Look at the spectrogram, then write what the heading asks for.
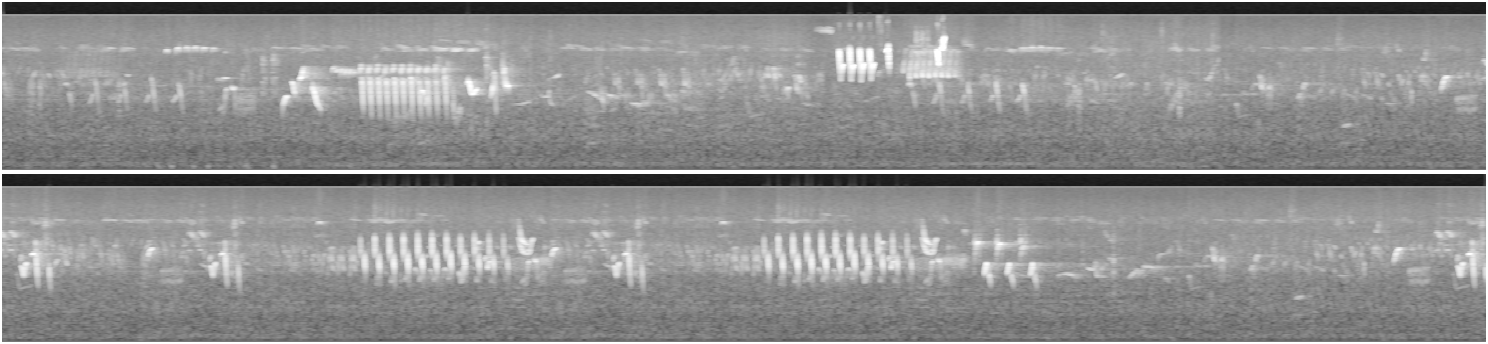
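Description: Birds singing: scattered short chirps and calls, with a rapid trill of quickly repeated notes about three seconds in, about eighteen seconds in and about twenty-two seconds in, over a faint steady hiss.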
